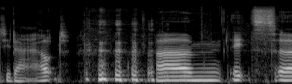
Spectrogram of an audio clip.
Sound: laughs

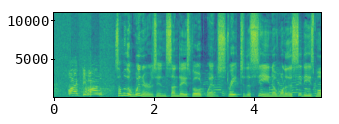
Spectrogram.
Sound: speaking foreign language

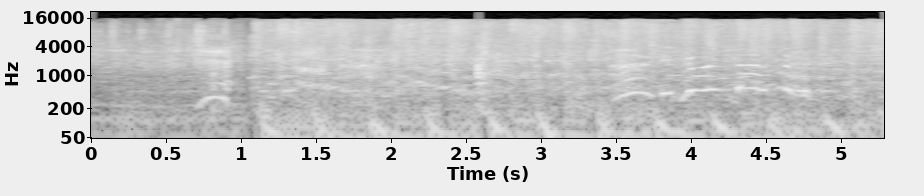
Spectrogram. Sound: breathing

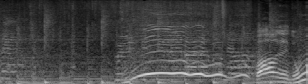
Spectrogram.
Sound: exclaiming

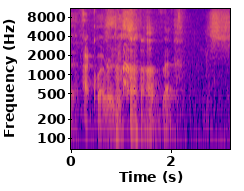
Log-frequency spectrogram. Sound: laughs

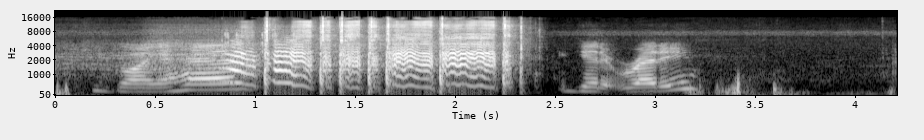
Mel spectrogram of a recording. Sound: drill whirring

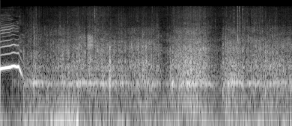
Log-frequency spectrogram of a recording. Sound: trail crunches

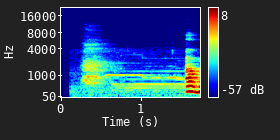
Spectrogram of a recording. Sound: sigh

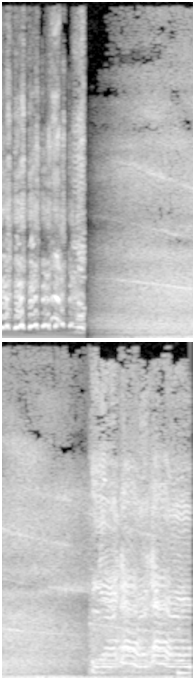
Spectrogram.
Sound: both giggling; plane engine roaring

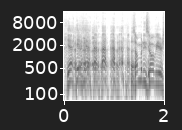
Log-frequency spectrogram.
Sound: all laughing

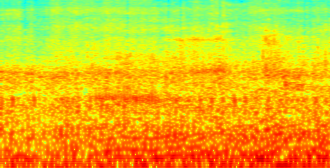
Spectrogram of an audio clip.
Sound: engine revving

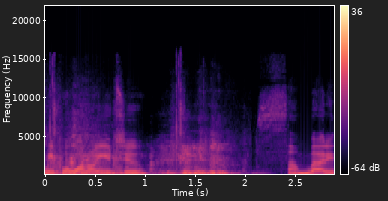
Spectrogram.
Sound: laughs

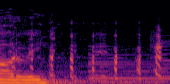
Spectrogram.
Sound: laughs

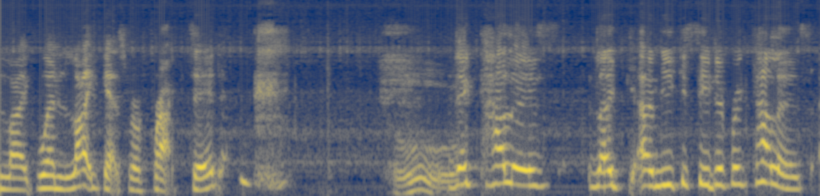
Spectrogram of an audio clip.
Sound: laughs

